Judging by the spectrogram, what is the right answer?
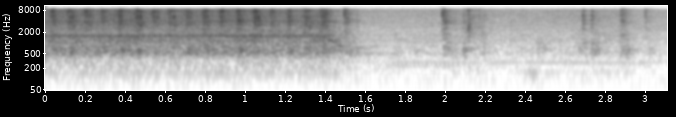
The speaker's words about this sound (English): that's the size of the foot that I have on my machine. So I can use the edge of the foot as a gauge. So I'm sewing all the way across the top, sandwiching those straps in between.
